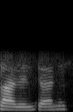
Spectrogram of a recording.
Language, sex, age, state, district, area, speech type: Marathi, female, 18-30, Maharashtra, Sindhudurg, urban, conversation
